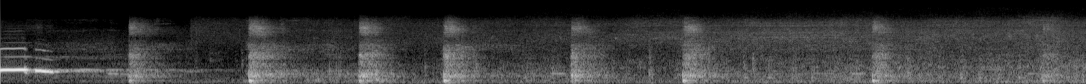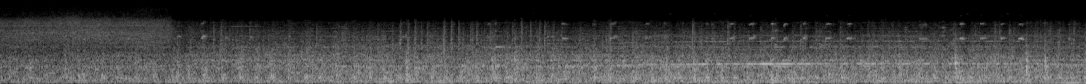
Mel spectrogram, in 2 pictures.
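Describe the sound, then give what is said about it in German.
A train departs from a station after a boarding call: a series of loud, separate wheel clacks at first, then a steady, continuous rolling rumble as the train runs on. “Einsteigen, bitte sehr, einsteigen. Und Abfahrt!”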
